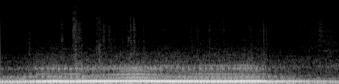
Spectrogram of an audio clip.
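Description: A 2009 Mercedes SL550 R230 with a high-powered V8 holds a steady, loud, deep rumble for about three seconds, easing off slightly at the end, with no talking.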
